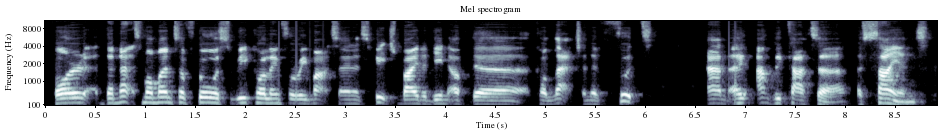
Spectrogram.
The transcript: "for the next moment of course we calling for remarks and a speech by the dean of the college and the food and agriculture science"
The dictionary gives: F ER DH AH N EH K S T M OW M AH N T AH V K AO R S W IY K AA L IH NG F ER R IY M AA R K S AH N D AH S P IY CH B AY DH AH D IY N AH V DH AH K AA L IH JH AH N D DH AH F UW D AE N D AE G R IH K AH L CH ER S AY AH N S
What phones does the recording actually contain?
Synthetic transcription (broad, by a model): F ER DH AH N EH K S T M OW M AH N T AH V K AO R S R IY K AA L IH NG F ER R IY M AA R K S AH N AH S P IY CH B AY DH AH D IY N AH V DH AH K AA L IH CH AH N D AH F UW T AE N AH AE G L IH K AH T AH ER S AY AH N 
